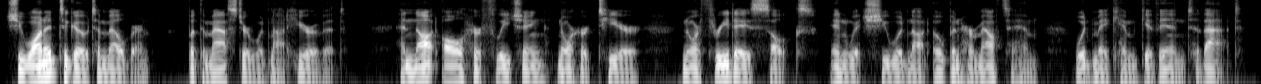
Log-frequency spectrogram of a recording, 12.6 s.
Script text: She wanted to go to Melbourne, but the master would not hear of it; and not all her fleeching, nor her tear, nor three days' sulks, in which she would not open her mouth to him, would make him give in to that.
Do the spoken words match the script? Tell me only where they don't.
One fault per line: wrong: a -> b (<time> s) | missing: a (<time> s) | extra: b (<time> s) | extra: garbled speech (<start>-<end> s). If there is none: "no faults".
no faults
